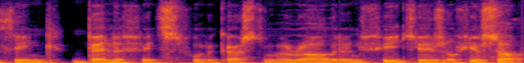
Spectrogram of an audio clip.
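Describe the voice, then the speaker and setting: A man with a Dutch accent talks at a fairly quick pace. His voice is fairly low and somewhat breathy. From Netherlands. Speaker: chemical industry executive. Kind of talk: corporate webinar presentation.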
